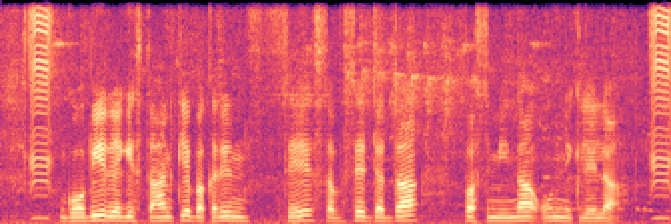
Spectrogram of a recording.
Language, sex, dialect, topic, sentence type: Bhojpuri, male, Northern, agriculture, statement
